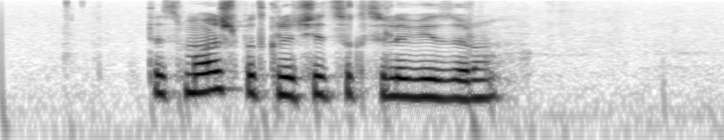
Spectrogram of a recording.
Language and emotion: Russian, neutral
